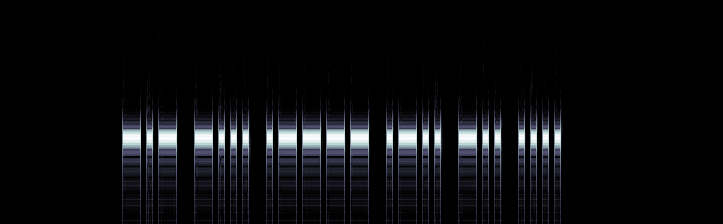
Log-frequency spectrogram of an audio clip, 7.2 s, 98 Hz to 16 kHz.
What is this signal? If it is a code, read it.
Morse code, heard as a keyed tone, about 20 wpm, 700 Hz. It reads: KB1LDH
